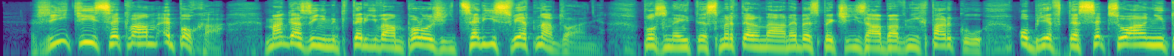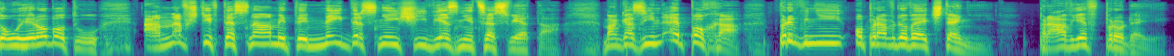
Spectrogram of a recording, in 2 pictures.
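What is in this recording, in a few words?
Male Czech commercial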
